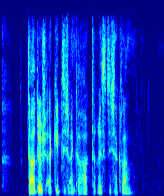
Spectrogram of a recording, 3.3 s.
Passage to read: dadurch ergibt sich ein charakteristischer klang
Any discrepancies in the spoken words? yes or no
no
